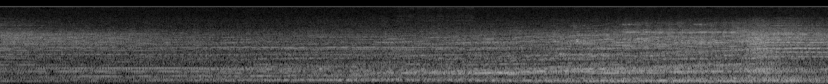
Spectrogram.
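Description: Cartoon soundtrack playing through the small loudspeaker of a 1955 Minerva FS 43 valve television: a steady rushing sound effect with music under it, growing louder in the second half.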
